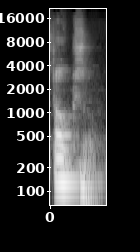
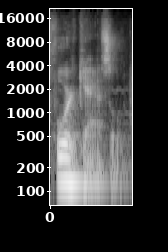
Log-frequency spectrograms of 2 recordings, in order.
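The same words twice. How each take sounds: First: The word is said in shortened form. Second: The word is said in full form. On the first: This is how it is said on a boat. The speaker calls it right. "It's forecastle" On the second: This is how it is said off a boat. The speaker calls it wrong. "if you're on a boat, you don't pronounce it as forecastle"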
